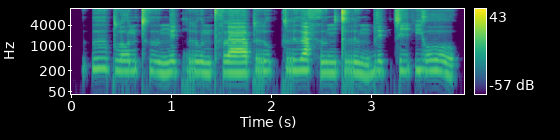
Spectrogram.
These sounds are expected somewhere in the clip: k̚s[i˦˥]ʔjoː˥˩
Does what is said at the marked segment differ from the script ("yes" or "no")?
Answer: no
